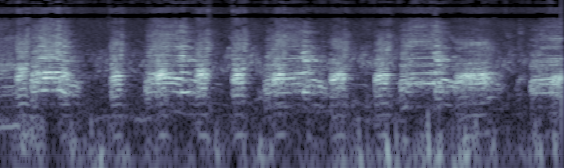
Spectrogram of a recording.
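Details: Goose honking in a series of loud, harsh, nasal honks with rich harmonics, about ten calls in under six seconds, coming in quick irregular bursts with short gaps between them.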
